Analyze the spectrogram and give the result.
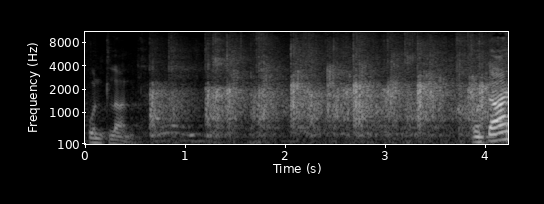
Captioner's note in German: Beifall SPD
